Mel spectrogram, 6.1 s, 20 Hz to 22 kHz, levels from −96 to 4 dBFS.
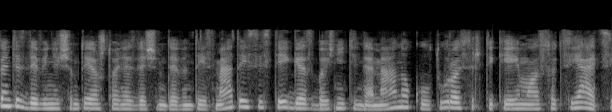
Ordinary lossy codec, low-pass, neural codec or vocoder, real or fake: AAC, 32 kbps; 7.2 kHz; none; real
